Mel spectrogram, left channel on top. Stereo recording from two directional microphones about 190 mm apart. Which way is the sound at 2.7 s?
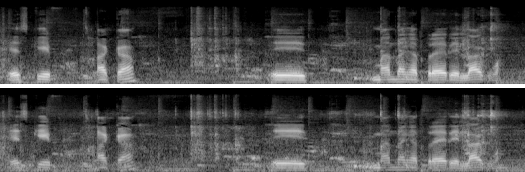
25° left (ahead or behind).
